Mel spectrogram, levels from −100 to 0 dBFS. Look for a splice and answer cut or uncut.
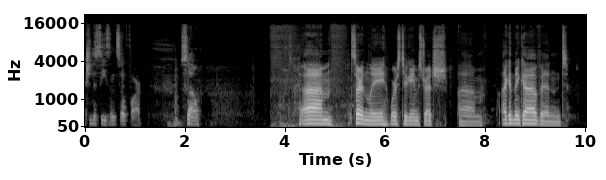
uncut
